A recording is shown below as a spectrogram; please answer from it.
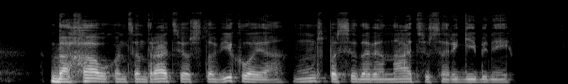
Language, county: Lithuanian, Kaunas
